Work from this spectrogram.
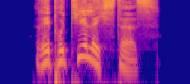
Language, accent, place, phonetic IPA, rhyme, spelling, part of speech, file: German, Germany, Berlin, [ʁepuˈtiːɐ̯lɪçstəs], -iːɐ̯lɪçstəs, reputierlichstes, adjective, De-reputierlichstes.ogg
- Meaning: strong/mixed nominative/accusative neuter singular superlative degree of reputierlich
